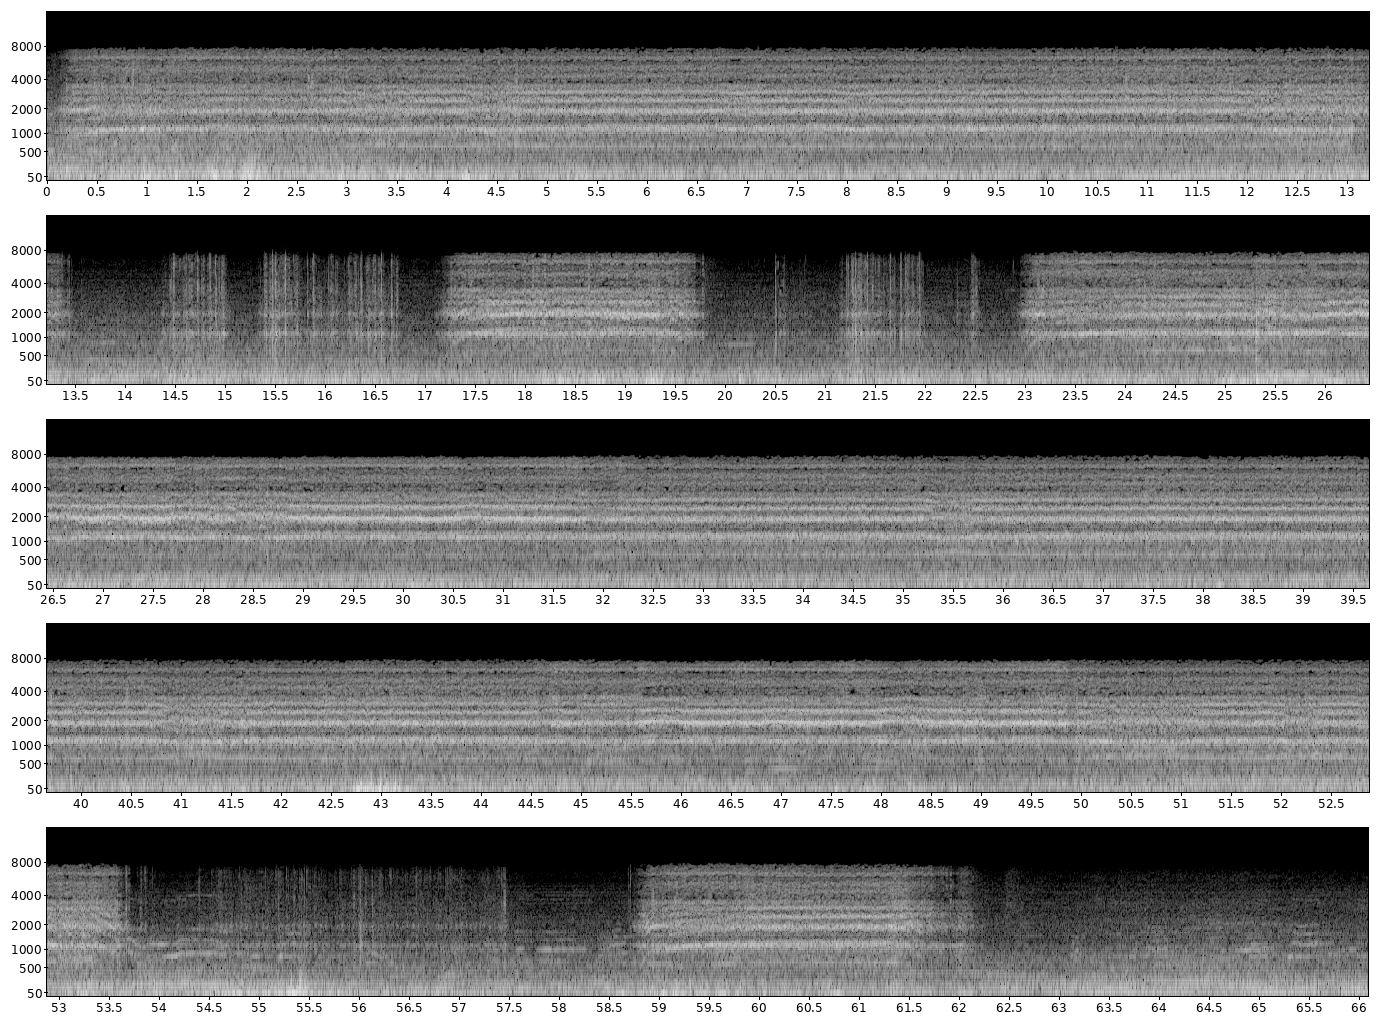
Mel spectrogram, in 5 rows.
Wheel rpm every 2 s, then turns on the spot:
120, 160, 160, 160, 160, 160, 110, 10, 50, 130, 10, 60, 160, 160, 160, 160, 160, 160, 160, 160, 160, 160, 160, 160, 160, 160, 130, 20, 20, 70, 130, 10, 0.
14-16 20-22 54-58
